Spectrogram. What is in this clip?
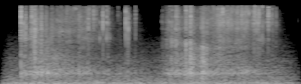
CoffeeBean-Scoop
Coffee bean scoop
beans, coffee, scooping, scoop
